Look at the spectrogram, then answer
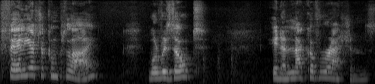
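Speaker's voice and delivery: loud announcer voice over speaker. Voicing a base controller heard over a hidden speaker: base controller's voice over a speaker. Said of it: "And then you hear this voice".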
